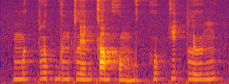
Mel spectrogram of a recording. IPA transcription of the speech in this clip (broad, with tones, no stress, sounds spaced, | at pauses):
m ɯ˨˩ k̚ p l u˥˩ k̚ b u˧ n k l e˦˥ n k a˦˥ m h o˩˦ m b u˨˩ k̚ h u˥˩ ʔ k i˥˩ t̚ p l ɯ˦˥ ŋ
